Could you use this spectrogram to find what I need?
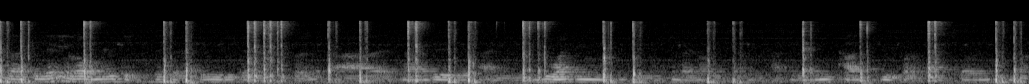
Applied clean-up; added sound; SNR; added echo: none; Computer keyboard; -3 dB; reverberation time 2.4 s.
